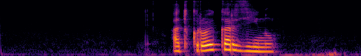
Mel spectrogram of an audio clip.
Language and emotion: Russian, neutral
